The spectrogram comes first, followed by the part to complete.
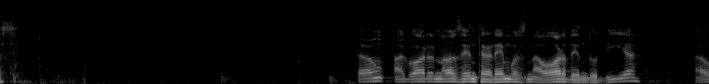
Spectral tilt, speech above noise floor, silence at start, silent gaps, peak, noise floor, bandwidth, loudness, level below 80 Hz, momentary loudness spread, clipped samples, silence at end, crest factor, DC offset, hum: -6.5 dB/octave; 40 dB; 0 s; none; -18 dBFS; -76 dBFS; 16 kHz; -38 LUFS; -76 dBFS; 14 LU; under 0.1%; 0 s; 22 dB; under 0.1%; none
